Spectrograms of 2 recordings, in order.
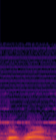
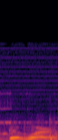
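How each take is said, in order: Both takes have the same delivery.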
